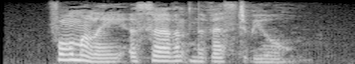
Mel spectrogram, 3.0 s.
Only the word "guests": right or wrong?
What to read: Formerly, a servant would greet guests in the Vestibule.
wrong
